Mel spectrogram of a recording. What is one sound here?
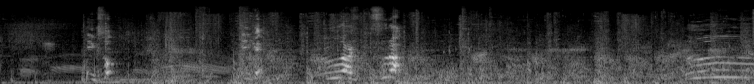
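Magical blasts and hits crackle and boom in a fast game battle.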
